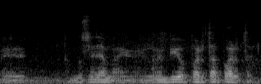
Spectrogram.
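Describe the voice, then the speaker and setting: An older man being interviewed in a conversational way, speaking haltingly and listing things one by one, with a gravelly voice. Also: fairly low pitch, flat delivery, background noise. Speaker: interview guest.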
